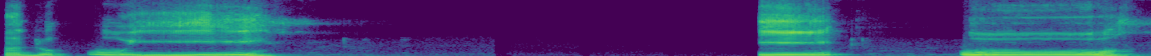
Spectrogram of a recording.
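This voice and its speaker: A man from Ceará teaching a Brazilian exam-prep class, explaining grammar rules slowly and checking in with his students again and again. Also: lowish voice, big pitch swings. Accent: Brazilian Portuguese, Ceará. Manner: drawn-out explanations with frequent "tá certo?" check-ins. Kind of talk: online exam-prep lesson.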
